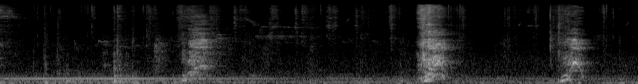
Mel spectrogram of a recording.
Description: Rat Terrier with bad cough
